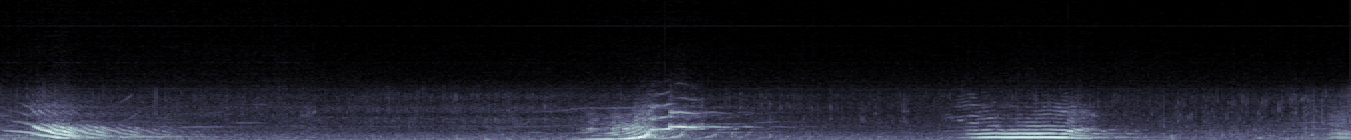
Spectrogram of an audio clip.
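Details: Whale singing a varied sequence: a harmonic downsweep, then a steep upward whoop, then a wavering moan with a strong low steady tone, each phrase separated by a few seconds of quiet hiss.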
